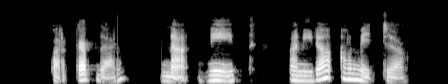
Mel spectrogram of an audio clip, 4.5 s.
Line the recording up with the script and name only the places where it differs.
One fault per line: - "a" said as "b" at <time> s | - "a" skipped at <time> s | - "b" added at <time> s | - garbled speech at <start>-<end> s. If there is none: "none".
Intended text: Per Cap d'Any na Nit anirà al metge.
none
